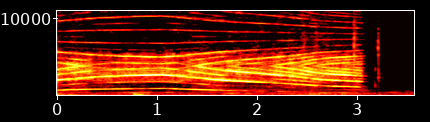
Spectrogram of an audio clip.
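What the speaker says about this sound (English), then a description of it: "You press the gray button on the back, it'll activate his lights and sounds." Transformers Dark of the Moon Mechtech Leader Class Sentinel Prime toy playing electronic sounds, a tinny synthesized siren-like tone that rises, then sweeps downward before cutting off abruptly, close and fairly quiet with no talk.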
